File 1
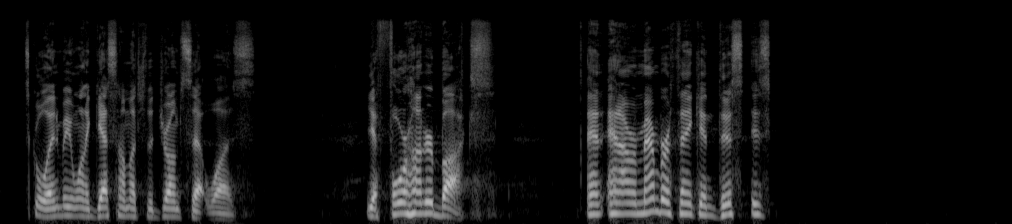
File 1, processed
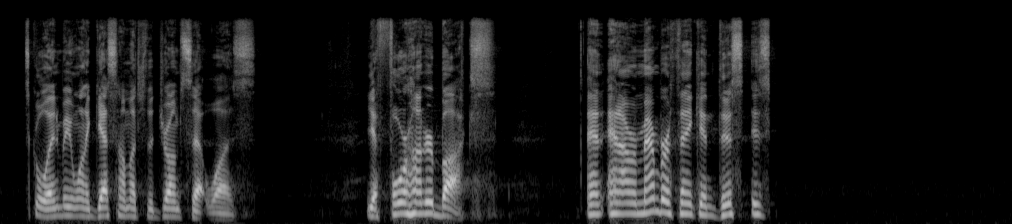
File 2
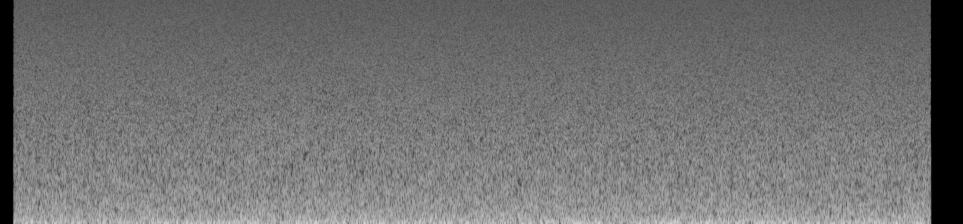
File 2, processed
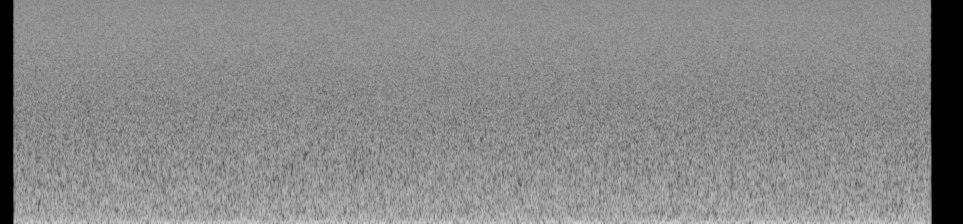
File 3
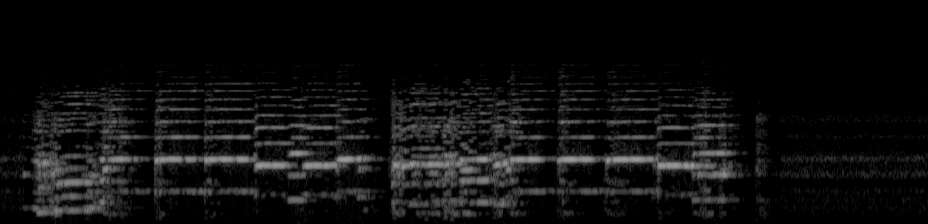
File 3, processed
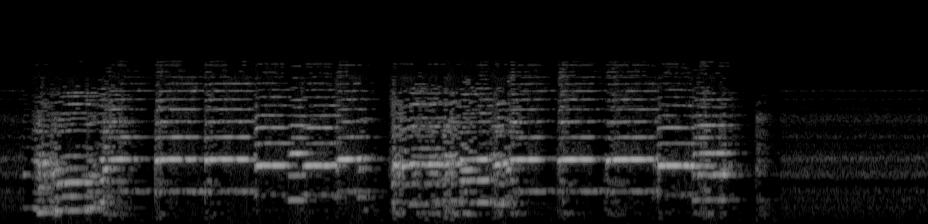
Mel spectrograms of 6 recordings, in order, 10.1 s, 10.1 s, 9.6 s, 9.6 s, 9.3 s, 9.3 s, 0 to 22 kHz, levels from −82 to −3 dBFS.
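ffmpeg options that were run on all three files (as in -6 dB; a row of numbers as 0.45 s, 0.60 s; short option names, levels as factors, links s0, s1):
-filter_complex "[0:a]highshelf=f=5800:g=11,acrossover=split=320|990|1600[s0][s1][s2][s3];[s0]asoftclip=type=tanh:threshold=0.0668[s4];[s4][s1][s2][s3]amix=inputs=4:normalize=0,volume=1.58"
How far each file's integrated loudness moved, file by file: +5.0 LU, +9.5 LU, +4.5 LU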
